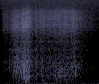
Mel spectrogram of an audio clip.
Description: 布ズレ

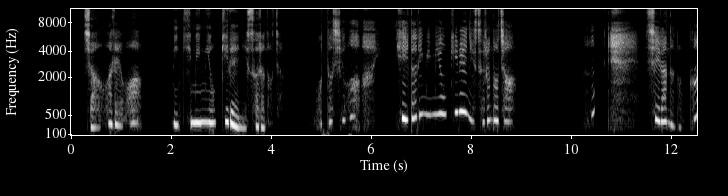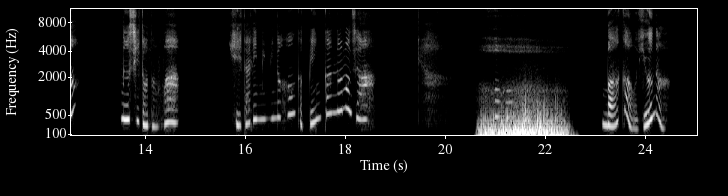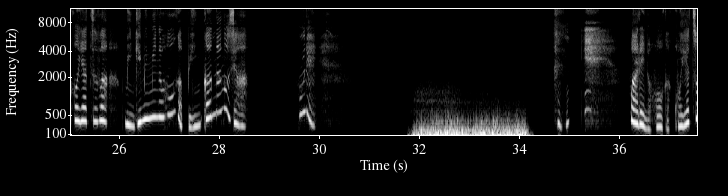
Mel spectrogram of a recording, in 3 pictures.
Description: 両耳かき; きいろ&ピンクお狐様

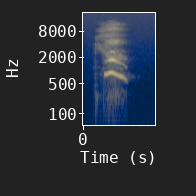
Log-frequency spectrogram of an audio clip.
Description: きゃあ！; 帰れないの 本編ボイス

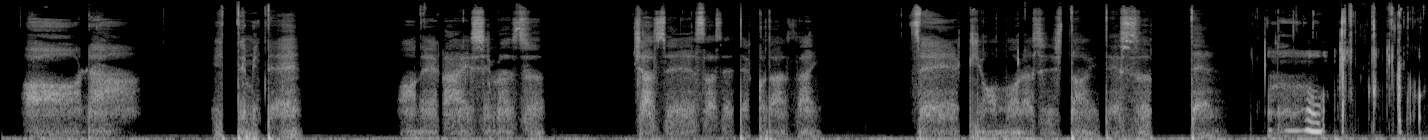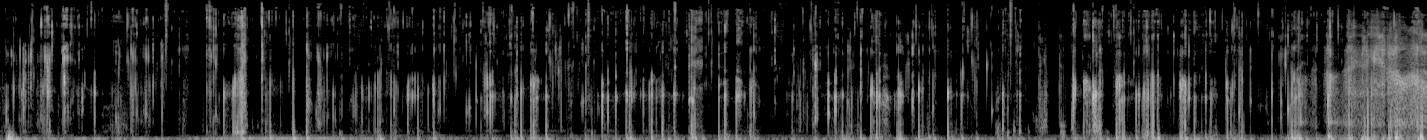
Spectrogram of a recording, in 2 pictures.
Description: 手コキ・耳舐め ノイズ除去済; 童貞先生とエッチなおしえごJK

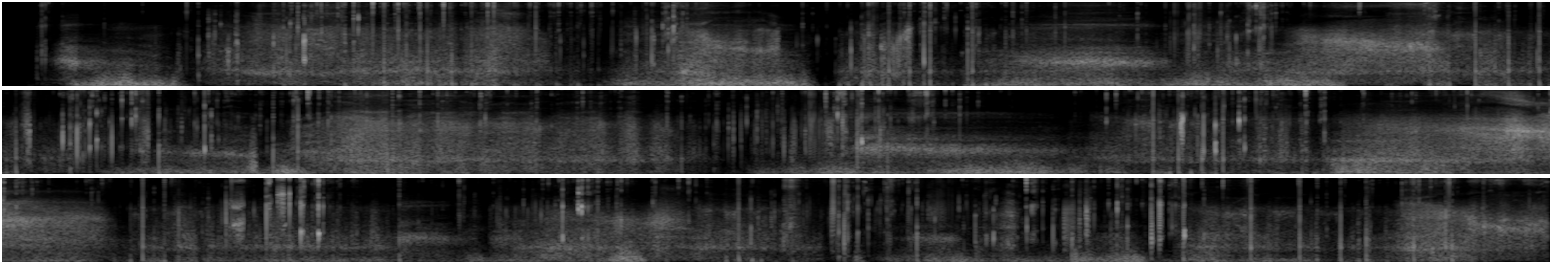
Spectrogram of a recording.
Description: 吸い込み耳舐め 両耳; 耳舐めコレクション

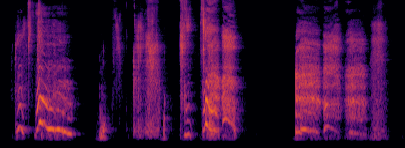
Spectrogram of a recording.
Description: フェラ音声; 逆時間停止されて

